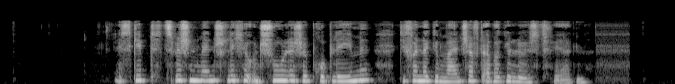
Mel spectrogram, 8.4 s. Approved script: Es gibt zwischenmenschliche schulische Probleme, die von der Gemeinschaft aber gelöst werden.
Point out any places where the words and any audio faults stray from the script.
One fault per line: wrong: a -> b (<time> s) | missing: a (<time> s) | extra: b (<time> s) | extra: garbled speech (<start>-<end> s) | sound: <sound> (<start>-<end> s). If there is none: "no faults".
extra: und (3.1 s)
